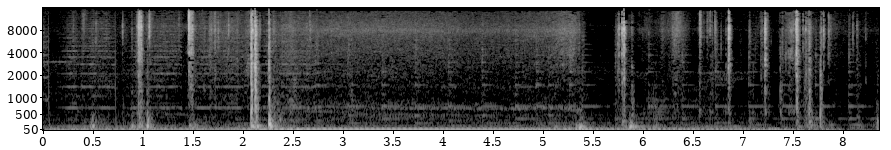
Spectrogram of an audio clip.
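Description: Car driving, heard from inside the cabin: a steady low rumble of engine and road noise, broken by several sharp knocks and clicks, the loudest about two seconds in.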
